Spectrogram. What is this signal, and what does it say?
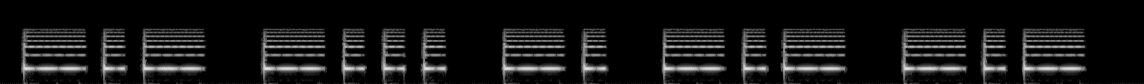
Morse code, heard as a keyed tone, about 6 wpm, 3700 Hz. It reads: KBNKK
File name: Morze-HA2MN / hang / 11 GYAKORLAT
